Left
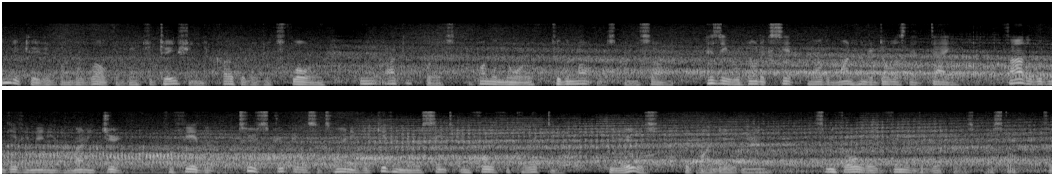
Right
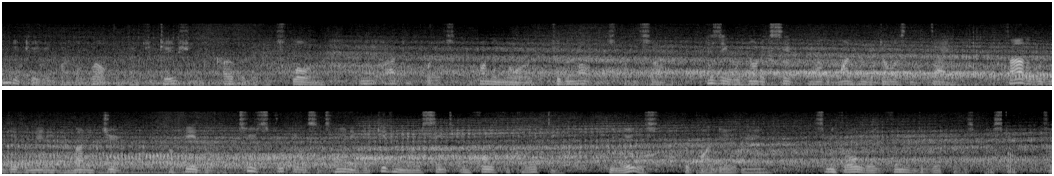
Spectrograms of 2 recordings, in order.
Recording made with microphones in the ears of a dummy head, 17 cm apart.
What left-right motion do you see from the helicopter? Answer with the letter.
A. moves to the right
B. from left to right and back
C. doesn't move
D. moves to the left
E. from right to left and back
D.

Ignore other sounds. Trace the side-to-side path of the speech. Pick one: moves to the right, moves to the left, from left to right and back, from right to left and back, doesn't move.
doesn't move.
